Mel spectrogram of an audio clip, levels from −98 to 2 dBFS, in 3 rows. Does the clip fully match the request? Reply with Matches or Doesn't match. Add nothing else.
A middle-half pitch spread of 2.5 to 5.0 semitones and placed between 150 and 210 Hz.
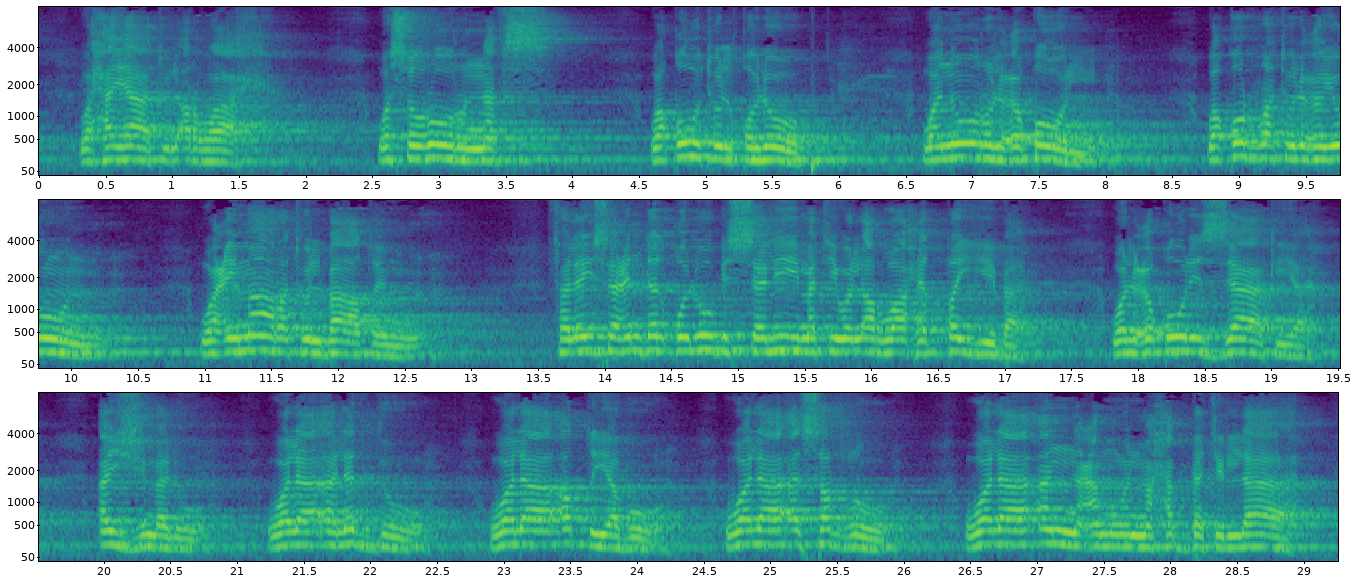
Matches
